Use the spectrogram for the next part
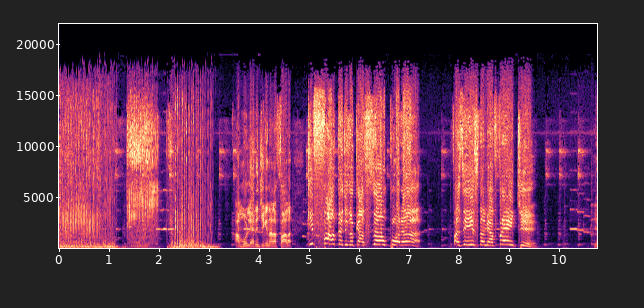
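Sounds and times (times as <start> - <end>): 
loud buzzy comic fart sound effect: 0.0 - 3.3
speech: 3.5 - 9.6.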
